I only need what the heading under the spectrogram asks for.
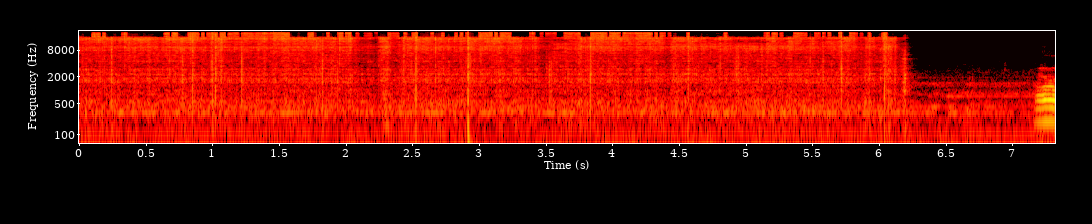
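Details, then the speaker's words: Vevor MIG 130 flux core welder raised to 55, flat bead: a steady, even crackling sizzle for about six seconds, then it stops; much better, though possibly too hot for a gapped butt weld. "right that's a lot better now on something like a butt weld where I've got some Gap that might be too hot but for there that felt pretty good"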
